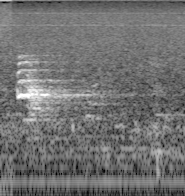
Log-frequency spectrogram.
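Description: A brief high-pitched shout from a spectator in the crowd, once, over the faint background of the hall.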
